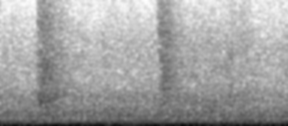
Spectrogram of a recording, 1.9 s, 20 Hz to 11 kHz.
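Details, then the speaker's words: 2018 Jeep Sahara rear differential removed, carrier turned slowly by hand on bench: gritty rough grind with scraping surges, metal glitter throughout; customer reported grinding/roaring from rear; pinion, carrier and wheel bearings destroyed. "This thing looks horrible, doesn't it, Ray? You can actually see all the metal on there. It sounds horrible. That's bad."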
